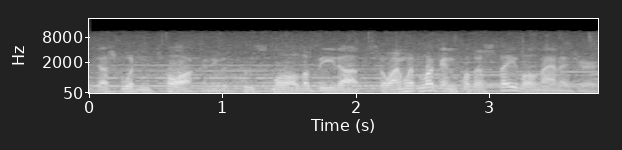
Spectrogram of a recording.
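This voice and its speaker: A hard-boiled private detective, played by a man, narrates in clipped, blunt sentences. The recording is dull and lo-fi, with loud vintage music underneath. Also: fairly low pitch, expressive, quick pace, lightly acted. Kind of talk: 1940s radio acting.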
